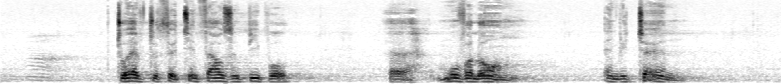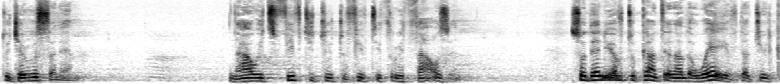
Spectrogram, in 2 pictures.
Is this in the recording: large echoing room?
yes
